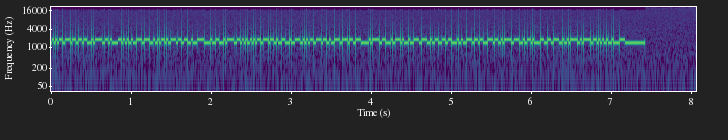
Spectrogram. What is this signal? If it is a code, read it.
TTY/TDD text telephone tones (45.45 baud Baudot), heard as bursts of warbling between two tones, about 400 Hz shift, 1600 Hz centre. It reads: … LEGRAND POWERS WAS A MECHANICAL ENGINEER.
